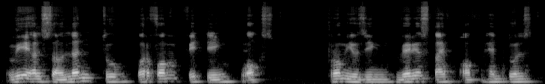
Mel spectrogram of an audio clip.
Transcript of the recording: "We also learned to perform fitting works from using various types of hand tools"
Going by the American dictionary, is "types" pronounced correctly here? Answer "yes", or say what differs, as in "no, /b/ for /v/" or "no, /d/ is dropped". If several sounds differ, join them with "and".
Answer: no, /s/ is dropped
